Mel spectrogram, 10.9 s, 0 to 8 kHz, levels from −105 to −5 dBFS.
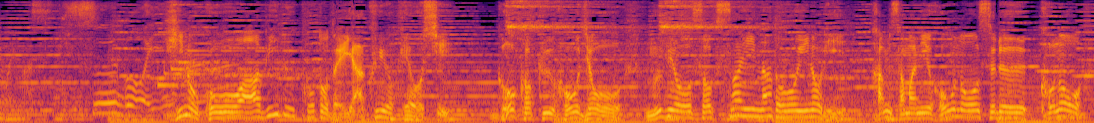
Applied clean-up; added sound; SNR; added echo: none; none; none; none.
